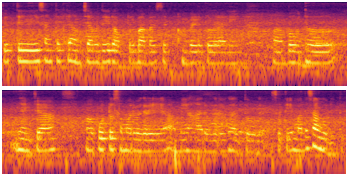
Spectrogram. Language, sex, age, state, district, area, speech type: Marathi, female, 30-45, Maharashtra, Ratnagiri, rural, spontaneous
